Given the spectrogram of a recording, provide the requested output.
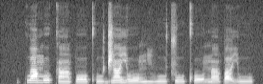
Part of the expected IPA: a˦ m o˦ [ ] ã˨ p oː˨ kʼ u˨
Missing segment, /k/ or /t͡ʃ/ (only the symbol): k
